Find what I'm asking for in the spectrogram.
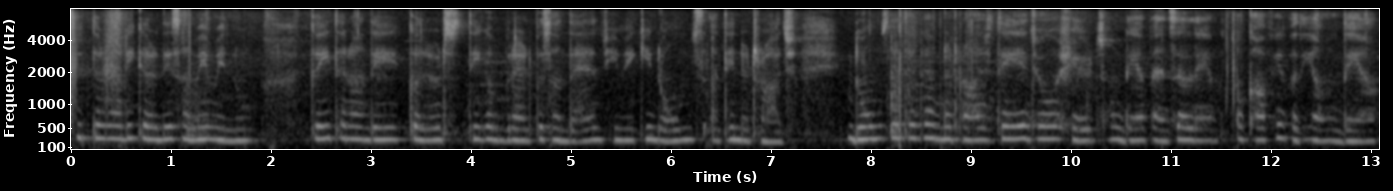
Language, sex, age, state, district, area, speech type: Punjabi, female, 18-30, Punjab, Rupnagar, rural, spontaneous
